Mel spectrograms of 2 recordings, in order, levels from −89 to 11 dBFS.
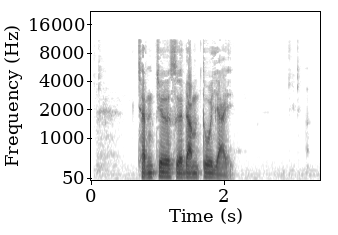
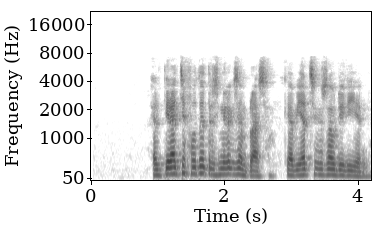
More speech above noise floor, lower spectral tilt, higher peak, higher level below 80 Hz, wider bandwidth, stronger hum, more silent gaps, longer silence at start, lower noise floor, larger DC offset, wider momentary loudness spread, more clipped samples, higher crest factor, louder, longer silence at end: first, 57 dB vs 49 dB; first, -6.5 dB/octave vs -4.5 dB/octave; first, 0 dBFS vs -6 dBFS; first, -42 dBFS vs -64 dBFS; first, 11.5 kHz vs 7.6 kHz; neither; neither; second, 0.7 s vs 0.9 s; about the same, -75 dBFS vs -75 dBFS; neither; about the same, 9 LU vs 10 LU; neither; about the same, 22 dB vs 22 dB; first, -19 LUFS vs -26 LUFS; first, 1.4 s vs 0 s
